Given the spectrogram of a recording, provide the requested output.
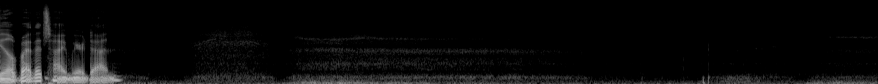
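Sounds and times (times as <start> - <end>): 
speech: 0.0 - 1.3
slow breathing in and out through the nose during a yoga routine: 1.9 - 6.0, 7.1 - 8.7.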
